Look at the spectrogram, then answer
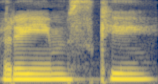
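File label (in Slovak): "rímsky", Slovak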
